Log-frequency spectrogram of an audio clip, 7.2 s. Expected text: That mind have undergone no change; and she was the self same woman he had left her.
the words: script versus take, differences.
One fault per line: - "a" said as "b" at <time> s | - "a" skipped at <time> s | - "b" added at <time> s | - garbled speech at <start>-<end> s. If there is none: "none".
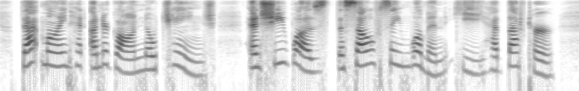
- "have" said as "had" at 0.9 s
